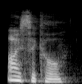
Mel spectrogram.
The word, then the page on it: icicle: British English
